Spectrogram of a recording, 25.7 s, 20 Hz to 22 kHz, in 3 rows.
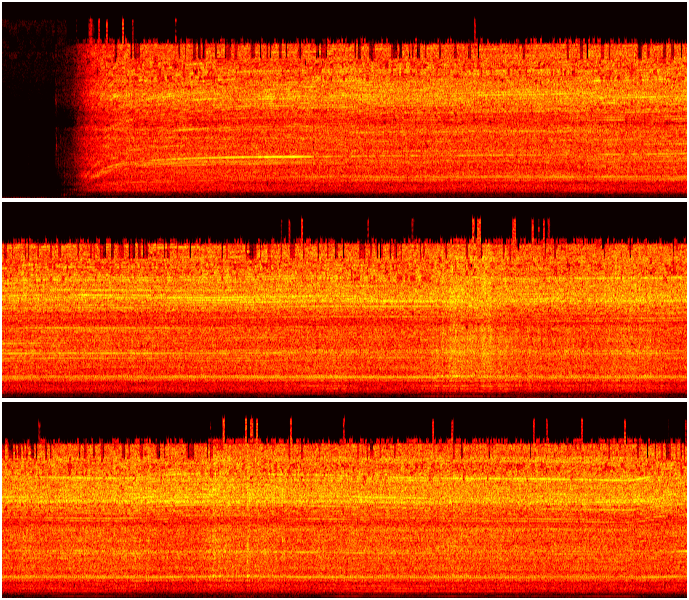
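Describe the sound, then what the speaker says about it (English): Electric drill boring out a hole in soft plastic on a 1999 Chevy Silverado, a steady high whine running continuously close to the microphone with slight changes in pitch and load. "then we'll be back after I get done drilling this hole out."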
